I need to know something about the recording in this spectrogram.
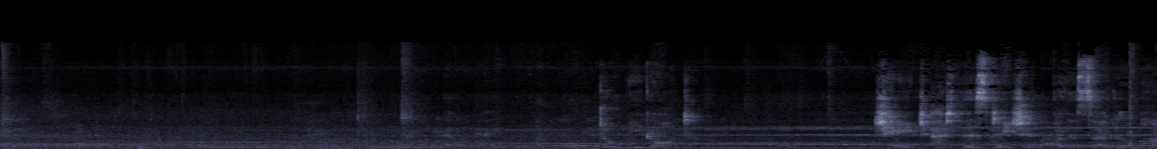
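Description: A train's motor whines and falls in pitch as it slows down.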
